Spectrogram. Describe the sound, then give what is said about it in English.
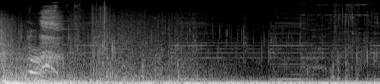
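A loud, deep explosion in the lower plant ring bursts out and then rolls into a heavy, sustained low rumble that fills the rest of the moment, with no voices present. “Some kind of explosion, lower plant ring.”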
